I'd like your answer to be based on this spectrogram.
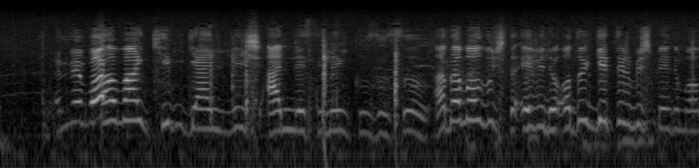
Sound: sounds come from the TV

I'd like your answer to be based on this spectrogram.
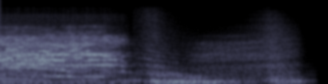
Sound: whoosh

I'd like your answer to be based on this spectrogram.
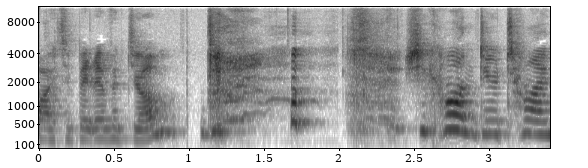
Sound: laughs

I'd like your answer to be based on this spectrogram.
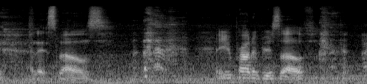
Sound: chuckles

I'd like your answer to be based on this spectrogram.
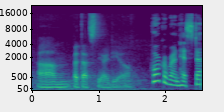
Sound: voiceover

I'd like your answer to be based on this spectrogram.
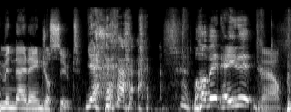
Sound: laughs

